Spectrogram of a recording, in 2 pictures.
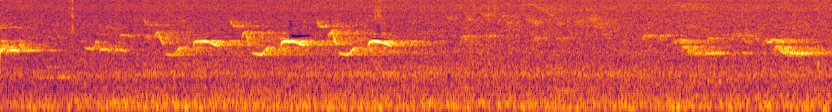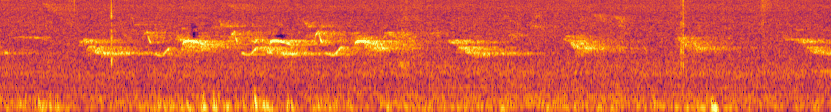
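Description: A songbird singing, repeating short phrases of quick high notes, over a steady low background rumble. One soft knock near the end.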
